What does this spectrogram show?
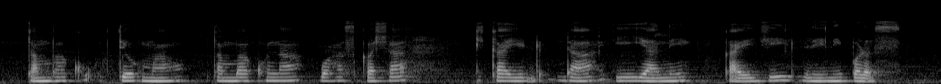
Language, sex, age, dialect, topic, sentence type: Marathi, male, 18-24, Northern Konkan, agriculture, statement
